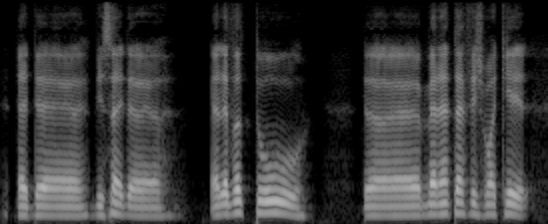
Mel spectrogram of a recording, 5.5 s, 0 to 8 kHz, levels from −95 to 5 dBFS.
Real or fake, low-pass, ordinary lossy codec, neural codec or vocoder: fake; none; none; codec, 16 kHz, 1 kbps, FunCodec, trained on LibriTTS, 50 frames a second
